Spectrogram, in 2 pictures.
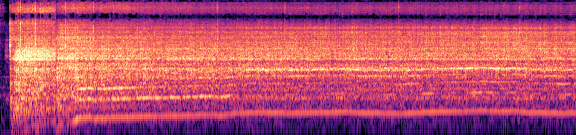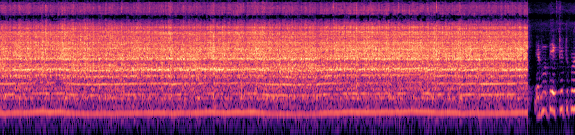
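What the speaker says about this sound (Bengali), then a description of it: "এর মধ্যে একটু একটু করে জল দিয়ে আমি মেশিনে এটা পেস্ট করে নিলাম।" A mixer grinder whirs loud and steady as it purees pointed gourd with water into a paste, running continuously at high speed before cutting off near the end.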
